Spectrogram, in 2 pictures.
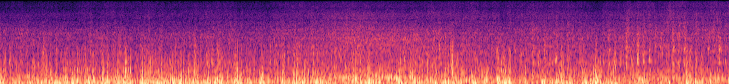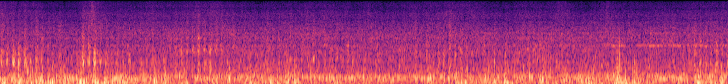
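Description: Steam-hauled passenger train running steadily, its carriage wheels rumbling and clicking over the rails, heard from an open carriage window.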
